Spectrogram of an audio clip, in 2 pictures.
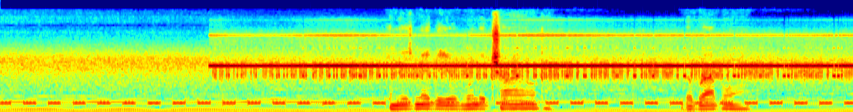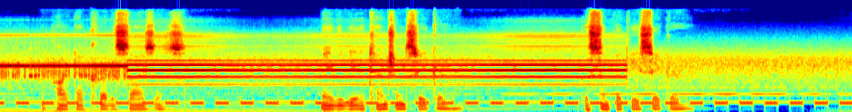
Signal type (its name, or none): weather fax (radiofax)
